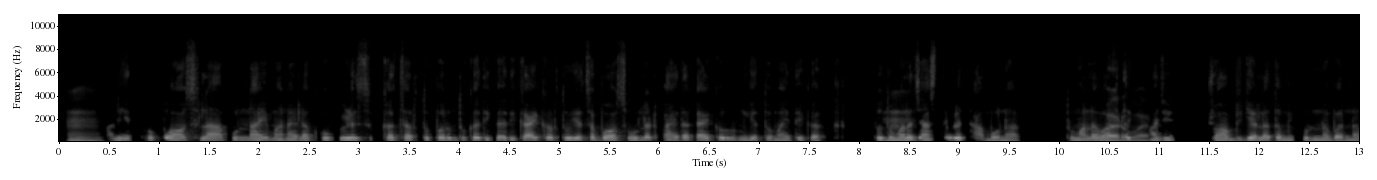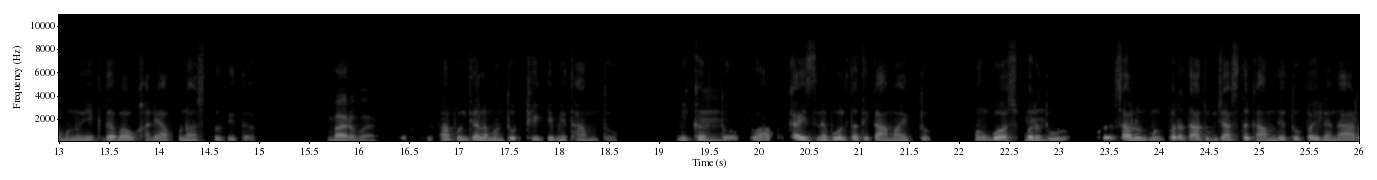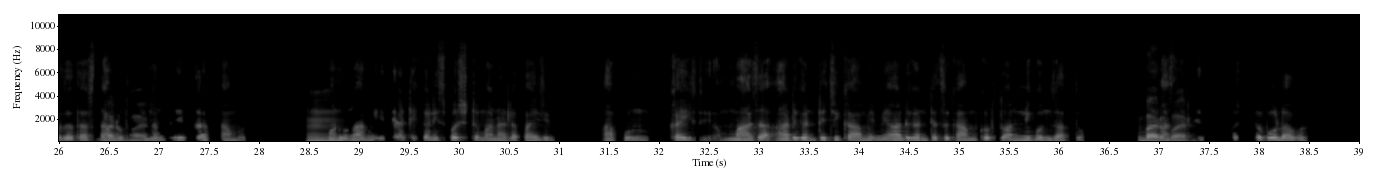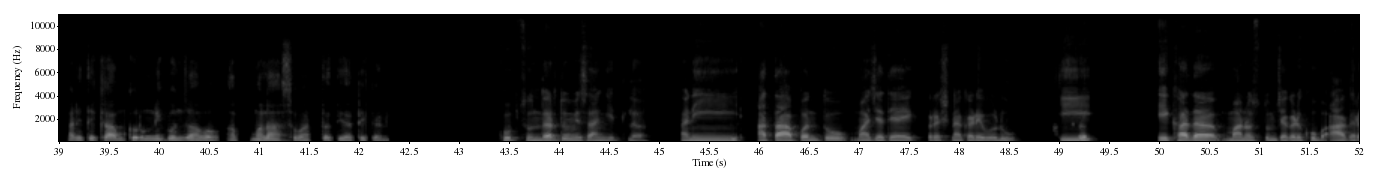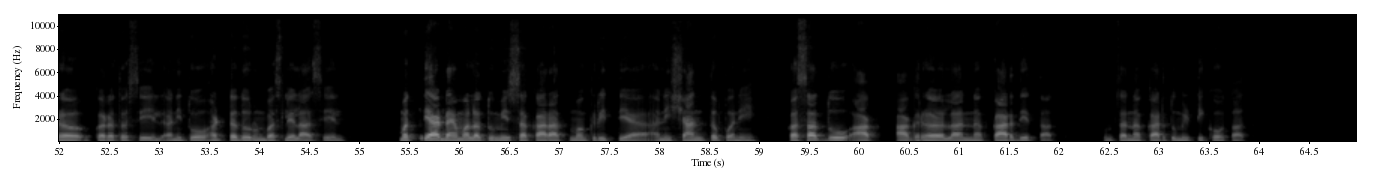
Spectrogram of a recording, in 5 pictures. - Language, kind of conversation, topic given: Marathi, podcast, नकार देण्यासाठी तुम्ही कोणते शब्द वापरता?
- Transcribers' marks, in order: tapping; unintelligible speech; static; other background noise; "अजून" said as "अजूक"; distorted speech; "पाहिजे" said as "पाहिजेल"; unintelligible speech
